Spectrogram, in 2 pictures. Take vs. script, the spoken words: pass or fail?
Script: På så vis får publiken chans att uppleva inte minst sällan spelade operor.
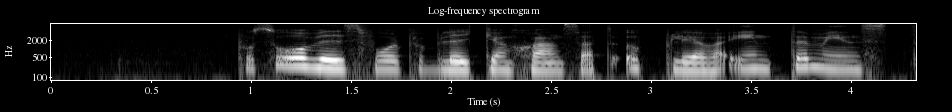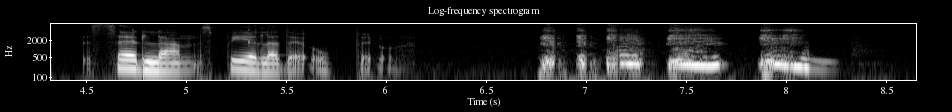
pass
